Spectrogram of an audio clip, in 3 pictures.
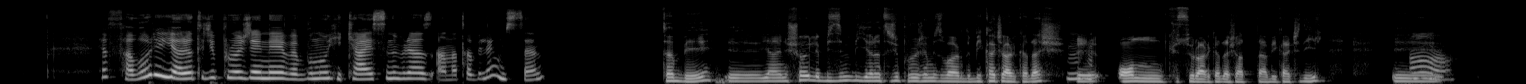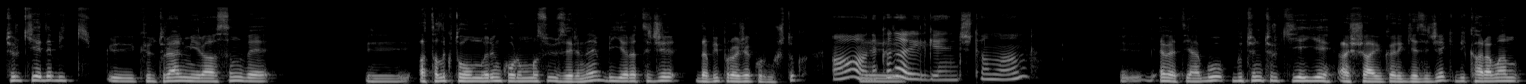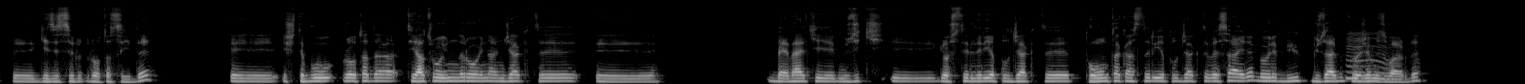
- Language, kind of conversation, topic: Turkish, podcast, En sevdiğin yaratıcı projen neydi ve hikâyesini anlatır mısın?
- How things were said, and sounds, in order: other background noise; tapping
